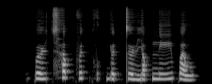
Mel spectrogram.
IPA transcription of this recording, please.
p ɵ˨ ɥ t͡sʰ ɐ˥ p̚ f ɵ˨˥ t̚ f ʊ˨ k̚ j ɵ˨ t̚ t̪ ɵ˨˩ ɥ j ɐ˨ p̚ n̪ iː˨˥ p ɐ˨˩ w

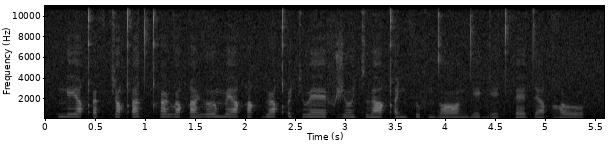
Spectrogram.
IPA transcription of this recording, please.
ŋ eː qʼ ɯ θ c o qʼ ɛ t qʰ ɯ ɣ o q ɛ ɣ ɤ m ɛː q e q ɡ ɯ qʼ u c β ɛː f ʒ ɤː c ð a qʼ ɛ ɲ θ u f n d ɔː n d e ɡ eː t θ ɛ t ɛː q ʁ o

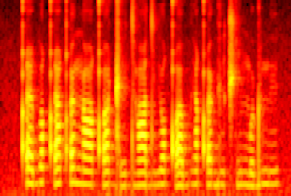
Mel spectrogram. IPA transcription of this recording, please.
qʼ i b o qʼ i qʼ y ŋ ɑ qʼ o ɡ͡ǁ ø dʱ ɑ dʱ y w qʼ o bʱ e qʼ y ɡ y t͡ʃʼ i m o ɖ y m y

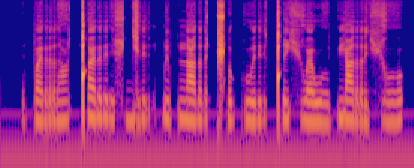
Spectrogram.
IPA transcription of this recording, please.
p ɐ r ɑ̤ ǃ ɐ r i̤ x ɟ i̤ r k͡p i p n ɑ r ǁ o kʷ i r ǃ i ç w œ w o̤ p j ɑ r ç o̤

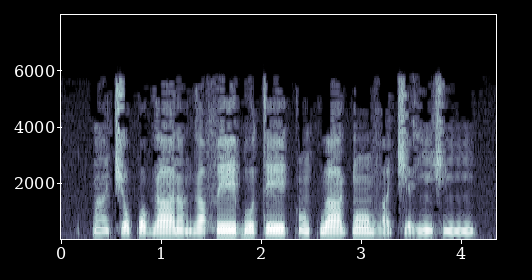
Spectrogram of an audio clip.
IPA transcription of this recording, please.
k͡p ã˧ t͡ʃ ɔ˦ p ɔ˦ ɡ aː˦ ɾ ã˨ ɡ a˧ f eː˦ ɓ o˦ t eː˦ k ɔ̃˧ kʷ aː˦ k͡p ɔ̃˦ v a˨ t͡ʃ ɛ˨ ɣ ĩ˦ ʃ ĩ˧

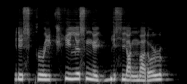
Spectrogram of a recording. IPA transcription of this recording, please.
ɾ i˧ s k ɹ i˧˩ t͡ʃʰ i˥˧ lʲ a˥ s ŋ e˧˩ j ɡ͡b i˥˧ s j a˧ ŋ͡m a˧˩ ɾ o˥ ɭ

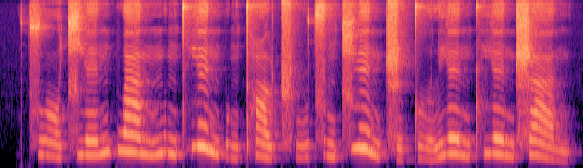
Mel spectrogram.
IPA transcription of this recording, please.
t͡s w ɔ˨˩ t͡ɕ j ɛ˧˥ n p w a˥˧ n n̪ ʊ˥˧ ŋ t̪ʰ j ɛ˥˩ n p ɤ˩ ŋ t̪ʰ ɑ˨˩ ʊ̯ ʈ͡ʂʰ u˧˥ t͡s ɤ˧ ŋ t͡ɕ ɥ ɛ˥˩ n ʈ͡ʂ ɻ̩˩ t̪ ɤ˨˩ l j ɛ˥˧ n t̪ʰ j ɛ˥˧ n ʂ a˥˩ n

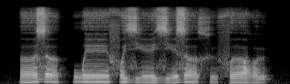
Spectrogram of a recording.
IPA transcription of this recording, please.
əː z ə | w eː f ə zʲ eː zʲ e z əː x ʉ f əː lˠ ʉ

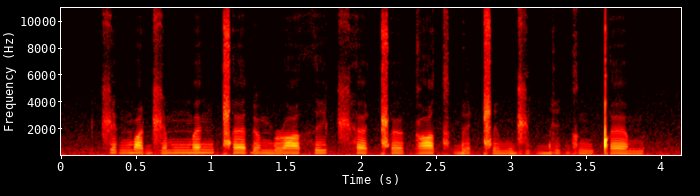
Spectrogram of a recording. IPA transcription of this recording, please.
t͡ʃ ɛ ŋ͡m ɑ d͡ʒ ɛ m ŋ͡m ɛ ŋ ǁ ɛ ɗ ø m ɹ ɑ θ i t͡ʃʰ ɛ ǁ ø ɡ ɑ t͡s ɡ͡b e ǁ i m d͡ʒ i ɡ͡b i ɡ ɵ ŋ ǃ ɛ m

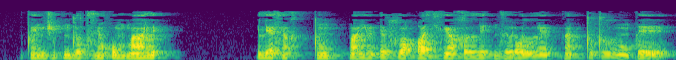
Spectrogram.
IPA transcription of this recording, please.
t ẽ n d͡ʒ ɯ p n d o t z ĩ χʷ ʌ m b ã lʲ | lʲ a s ĩ χ tː ũ pː ã j ẽ ʔ ɾ e sʷ ɯ qʷ i z xʲ ã χ lː i t n z ɯ ɾ o lː ẽ ʔ k ã tː u t lː ũ t̪ e

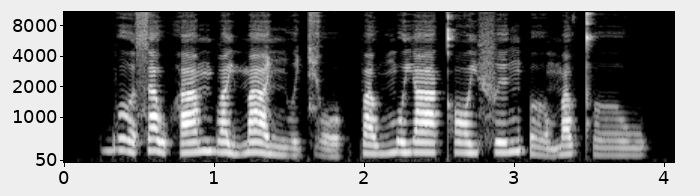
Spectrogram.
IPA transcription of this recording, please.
b ɤː˥˨ s a˥˨ w h aː˧˥ m b a˥˨ j m aː˥˨ ɲ u˩˧ ə̯ t͡ɕ o˧˩ | p a˧ w m o˧ j aː˧ kʰ ɔː˧ j f eː˧˥ ŋ ʔ ɤː˧˩ m a˧˥ w t̪ʰ ɤː˧ w

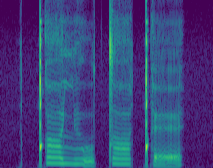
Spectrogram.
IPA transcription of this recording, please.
ǃ ʌ lʲ w ṵ t ʌ ǃ ɛ̰

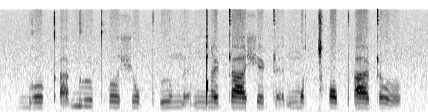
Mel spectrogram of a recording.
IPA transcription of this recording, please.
ɡ ɤ kʼ a̰ ɡ ɯ t̪ʰ ɤ ʃ o pʼ ɯ n̪ ɛ̰ ŋ͡ǃ ɛ ʈ a ʃ e ʈ ɛ̰ ŋ͡m ɔ ǀʰ ɔ pʼ a ʈ ɤ

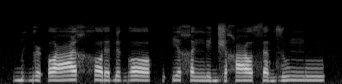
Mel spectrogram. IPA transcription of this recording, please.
b ɪ ɡ ə˞ ʔ ɔ ʕ ɪ χ x ɔ ɾ ə ɗ ə ɡ ɔ | ʔ i χ ɪ ŋ ɪ d͡ʒ ɪ χ ʕ ɔ s ʌ d͡z u ŋ u

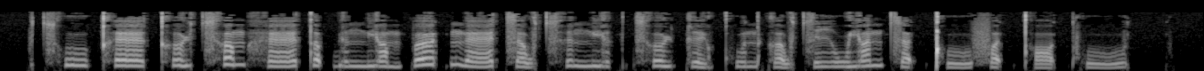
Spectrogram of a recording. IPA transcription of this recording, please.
t͡sʰ uː˨ kʰ ɛː˨ kʰ ɵ˧ ɥ t͡sʰ ɐ˥ m h ɛː˨˥ t̪ ɐ˧ p̚ j ɪ˧ ŋ j ɐ˨˩ m p œː˥ t̚ ŋ ɛː˨˥ t͡s ɐ˨˩ w t͡sʰ ɪ˧ ŋ j ɪ˨˥ k̚ t͡sʰ ɵ˧ ɥ k e˨˩ j kʷʰ ɐ˧ n k ɐ˨˩ w t͡s iː˧ w j ɐ˥ n t͡s ɐ˨˥ t̚ kʰ uː˨˥ f ɐ˨˥ t̚ t̪ʰ ɔː˨˥ t̚ k uː˨˥ t̚

